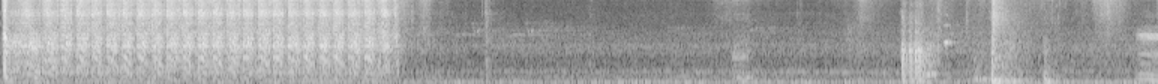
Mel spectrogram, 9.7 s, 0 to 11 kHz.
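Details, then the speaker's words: 1984 Nissan/Datsun 720 Z24 four-cylinder, sat abandoned about 20 years, cranked at no throttle: steady starter churn about three seconds, never fires; fuel pump heard clicking and delivering fuel, spark not yet checked. "It's actually sending fuel through the fuel pump. I could hear something click, click, click, click, clicking in there. I was wondering what it was. It's the fuel pump."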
